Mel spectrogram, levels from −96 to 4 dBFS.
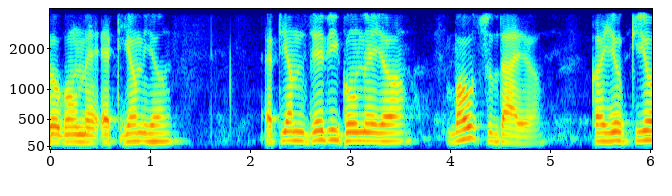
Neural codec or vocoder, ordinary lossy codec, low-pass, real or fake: codec, 16 kHz, 4 kbps, FunCodec, trained on LibriTTS, 50 frames a second; none; 3.6 kHz; fake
